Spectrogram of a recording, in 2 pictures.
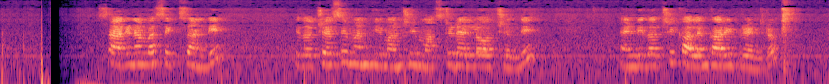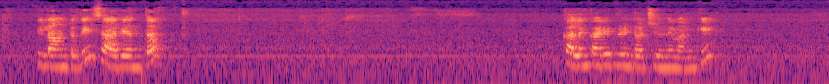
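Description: A woman speaks calmly and close by, in short phrases with pauses.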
